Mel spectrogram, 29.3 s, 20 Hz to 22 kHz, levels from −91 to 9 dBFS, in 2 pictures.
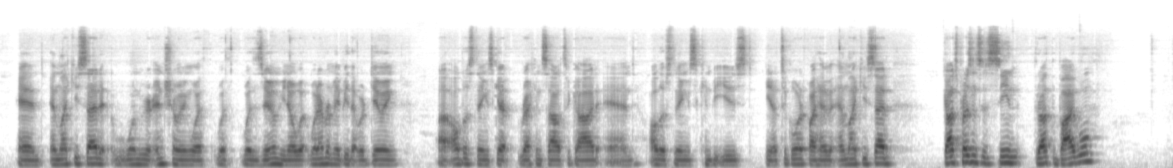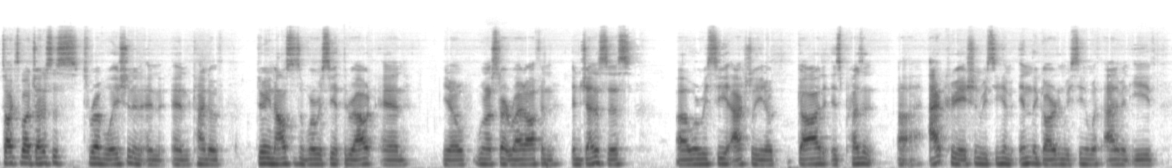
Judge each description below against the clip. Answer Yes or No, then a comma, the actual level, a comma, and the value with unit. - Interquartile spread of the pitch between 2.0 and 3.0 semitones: Yes, narrow, 2.5 semitones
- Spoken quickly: Yes, fast, 225 wpm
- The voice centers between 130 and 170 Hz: No, low, 115 Hz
